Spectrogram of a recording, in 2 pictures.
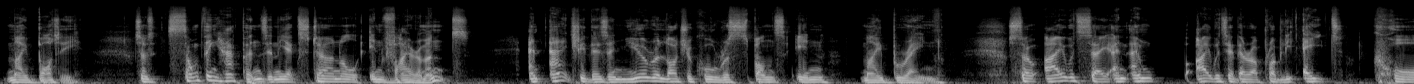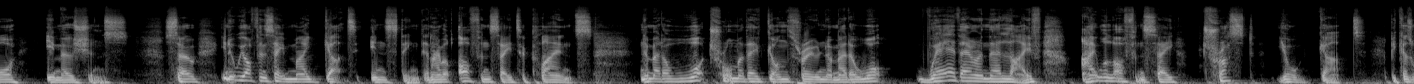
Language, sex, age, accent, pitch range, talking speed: English, male, 50-69, British, 100-130 Hz, 155 wpm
